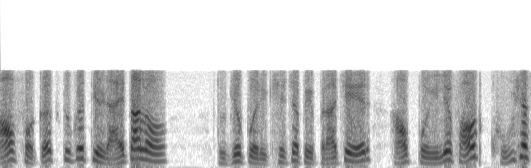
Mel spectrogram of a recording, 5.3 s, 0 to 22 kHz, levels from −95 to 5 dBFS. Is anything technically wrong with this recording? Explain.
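Yes. Throughout the speech, G.726 ADPCM coding spends only two bits per sample on its prediction error, which fits 16 kbit/s, leaving a harsh, rasping hiss that tracks the level, with nothing above 3.8 kHz.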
